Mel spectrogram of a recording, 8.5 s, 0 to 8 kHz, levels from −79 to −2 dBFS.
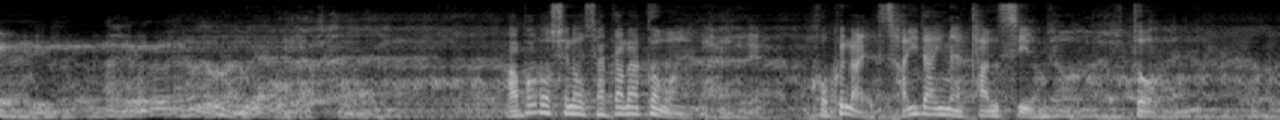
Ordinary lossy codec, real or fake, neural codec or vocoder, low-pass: none; fake; codec, 16 kHz, 1 kbps, FunCodec, trained on Chinese and English, 50 frames a second; 7.2 kHz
